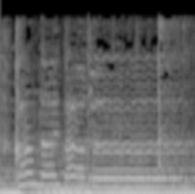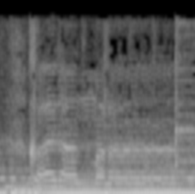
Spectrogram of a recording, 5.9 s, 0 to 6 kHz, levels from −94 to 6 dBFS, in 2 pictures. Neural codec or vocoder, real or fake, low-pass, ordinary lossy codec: none; real; 5.4 kHz; MP3, 24 kbps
